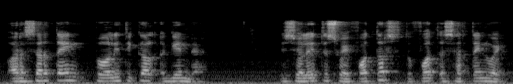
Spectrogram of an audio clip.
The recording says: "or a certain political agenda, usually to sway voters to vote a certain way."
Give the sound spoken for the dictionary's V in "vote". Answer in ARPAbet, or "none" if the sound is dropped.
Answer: F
